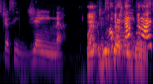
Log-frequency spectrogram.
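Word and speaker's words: Jesse Jane: It's Jessie Jane. Wait, okay, that's what I thought, but I was like, yeah, I don't know why I was saying like, James.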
